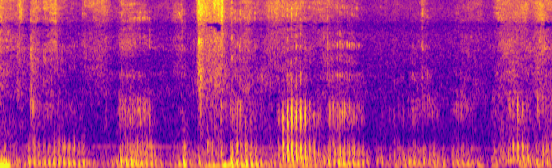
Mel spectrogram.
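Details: Domestic cat purring while being played with indoors as collars are put on; steady low rumbling purr, pulsing rapidly and continuously, with soft rustling in the background.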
